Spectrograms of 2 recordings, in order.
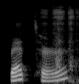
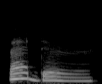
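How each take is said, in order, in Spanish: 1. La consonante del medio es una t nítida. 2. La consonante del medio es una d suave. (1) "no dirías better" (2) "el sonido de la T suena como una D suave"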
